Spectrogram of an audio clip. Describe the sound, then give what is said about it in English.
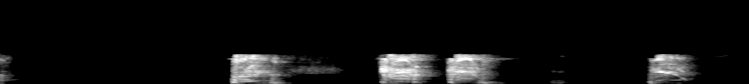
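Harsh coughing fit after coffee went down the wrong way: four loud, rough coughs with a faint short one between the last two, in otherwise quiet surroundings. “Some of my coffee went down the wrong way. I apologize about coughing.”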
